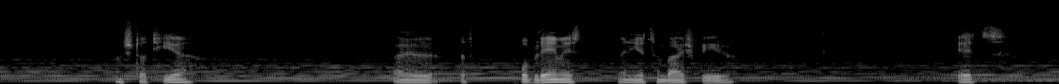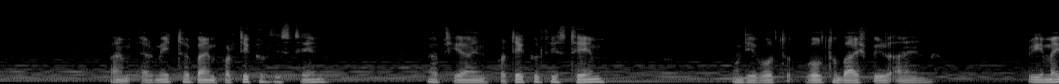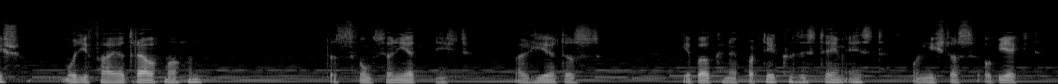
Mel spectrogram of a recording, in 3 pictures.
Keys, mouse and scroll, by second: 0.4 click, 1.6-3.8 drag, 4.5 scroll down 2, 5.7-8.0 scroll down 2, 8.0 click, 9.1 click, 9.7 click, 14.0 click, 14.7-15.2 scroll up 1, 19.0-22.7 drag.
